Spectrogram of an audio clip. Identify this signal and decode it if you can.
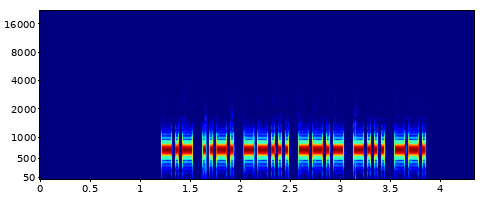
Morse code, heard as a keyed tone, about 34 wpm, 700 Hz. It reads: KF7QBG
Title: USA Call Signs - 6 Characters - 3x Character Spacing - 35wpm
